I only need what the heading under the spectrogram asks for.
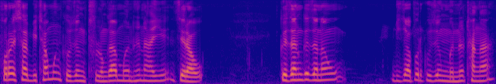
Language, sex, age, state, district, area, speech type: Bodo, male, 18-30, Assam, Baksa, rural, spontaneous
